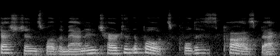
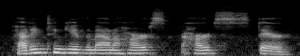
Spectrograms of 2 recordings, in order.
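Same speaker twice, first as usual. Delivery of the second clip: plain reading voice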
